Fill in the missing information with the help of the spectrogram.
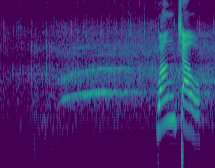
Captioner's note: audience applauds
